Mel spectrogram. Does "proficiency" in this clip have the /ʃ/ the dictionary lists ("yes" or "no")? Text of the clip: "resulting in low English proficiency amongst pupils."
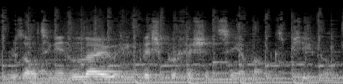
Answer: yes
